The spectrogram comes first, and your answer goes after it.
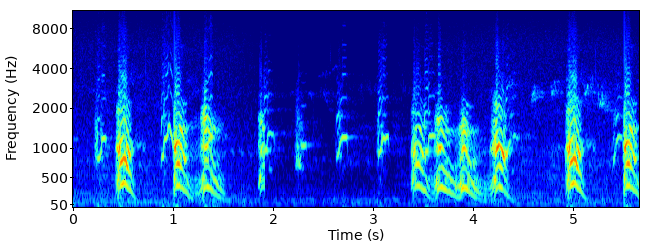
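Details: Puppies playing with their mother dog outdoors in a toy battle, giving quick, high yipping barks that fall in pitch, in bursts of two or three with short pauses, some softer whimpering notes between.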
